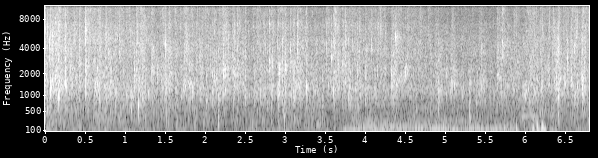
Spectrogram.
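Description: Rain falling outdoors while a loaded truck is being emptied: dense, steady hiss of rain on surfaces with scattered drips and low rumbling handling noises in the background, no talk.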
